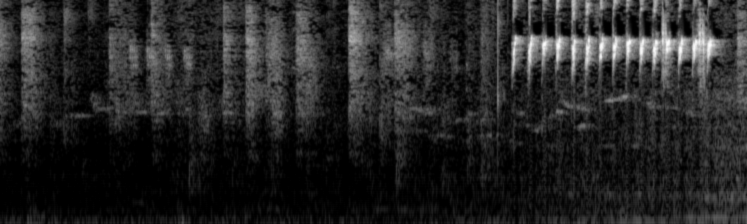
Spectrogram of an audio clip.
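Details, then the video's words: Magpie-robin tutor song for contest birds: quiet opening with soft rustles, then a sudden burst of high, rapid chirps repeated about four times a second until the end. "manggaran gacor cocok untuk masteran burung lomba"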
